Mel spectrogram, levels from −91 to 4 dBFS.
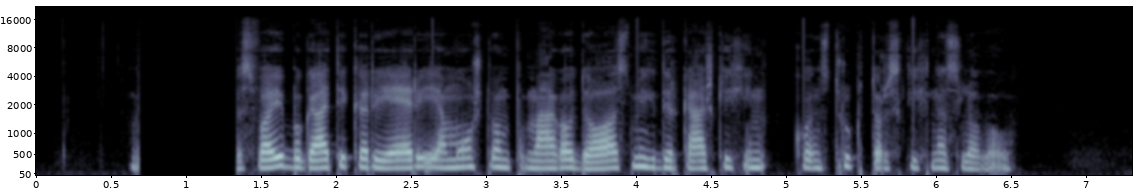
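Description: At 0.68 s the speech halts in a rebuffering stall. Playback ran dry and waited, leaving 0.66 s of silence until 1.33 s, then resumed exactly where it stopped, so time is added but nothing is lost, unlike a dropout. Bit error spikes follow at 2.64, 4.00, 5.11 and 5.84 s: each is a single sharp, broadband tick, consistent with one corrupted sample jumping and returning, with no relation to the surrounding speech, unlike an edit click or clipping.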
